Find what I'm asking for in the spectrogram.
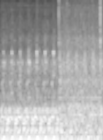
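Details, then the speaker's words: Loud, lumpy idle with a periodic stumble from one cylinder misfiring, improved from two cylinders missing earlier; antifreeze smoke is seen from the exhaust. "The cylinder's coming back. We like this. This is good. Missing on two before, now it's only missing on one."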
